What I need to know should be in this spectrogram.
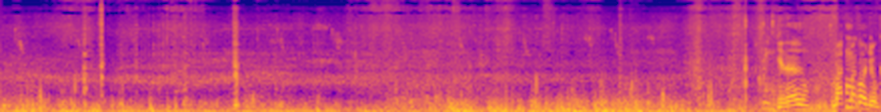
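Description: A metal hoe chops and scrapes into damp soil.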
